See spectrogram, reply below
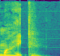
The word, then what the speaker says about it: MMYYKK: We're going to keep it moving, y'all, with a track by an artist named Mike, but he spells it M-M-Y-Y-K-K. And it's pronounced Mike.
